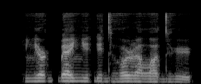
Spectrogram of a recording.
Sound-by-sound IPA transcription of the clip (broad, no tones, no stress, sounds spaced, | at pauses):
ʎ ə˞ ɡ ɓ ɛ ʎ i ɠ i dʱ o ɭ ɛ lˠ ʌ dʱ y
